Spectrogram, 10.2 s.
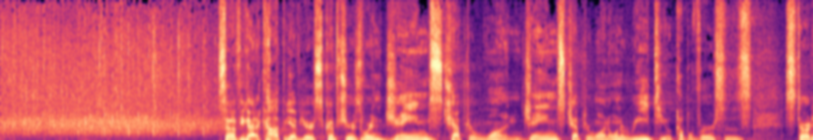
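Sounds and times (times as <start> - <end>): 
audience clapping: 0.0 - 3.8
speech: 2.8 - 10.1.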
